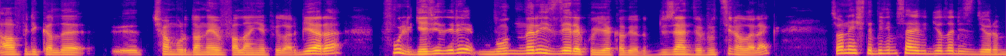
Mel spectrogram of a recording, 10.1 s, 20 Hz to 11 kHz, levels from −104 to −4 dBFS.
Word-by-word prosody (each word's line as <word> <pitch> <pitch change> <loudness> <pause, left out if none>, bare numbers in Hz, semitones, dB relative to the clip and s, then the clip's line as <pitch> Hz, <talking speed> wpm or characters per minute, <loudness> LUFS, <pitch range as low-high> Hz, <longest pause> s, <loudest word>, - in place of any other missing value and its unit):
Afrikalı, 130 -1 +1 0.3
ııı, 115 +1 -4
çamurdan 130 -2 -2
ev 130 0 +2
falan 125 0 -1
yapıyorlar. 115 -1 -5
Bir 160 +2 +5
ara 165 +2 +6 0.4
ful 220 -1 0
geceleri 170 - +2
bunları 165 +8 +1
izleyerek 155 -5 +3
uyuyakalıyordum. 115 -4 -3
Düzenli, 125 -1 +1
rutin 125 +5 -8
olarak. 110 -3 -2 0.5
Sonra, 190 +3 +3
işte, 185 -3 -1
bilimsel 180 -1 +2
videolar 165 +1 -3
izliyorum 130 -3 -4
135 Hz, 125 wpm, -24 LUFS, 125-170 Hz, 0.5 s, ara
